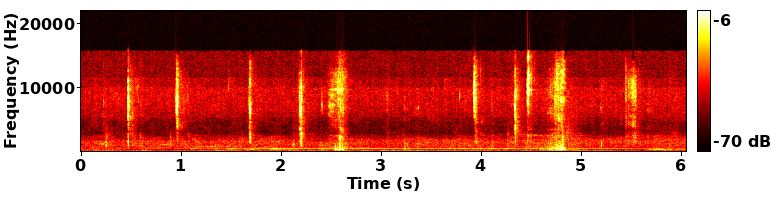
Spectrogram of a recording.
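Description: Close-miked eating sounds: chewing and mouth noises with scattered sharp clicks, two louder ones about two and a half and five seconds in, as a metal spoon scrapes and knocks in a steel pan of curry.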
